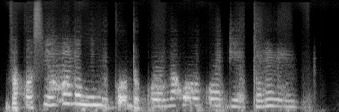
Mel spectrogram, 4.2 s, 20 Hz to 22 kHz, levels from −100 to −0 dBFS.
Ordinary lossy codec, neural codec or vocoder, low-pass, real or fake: none; codec, 44.1 kHz, 0.9 kbps, DAC; none; fake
